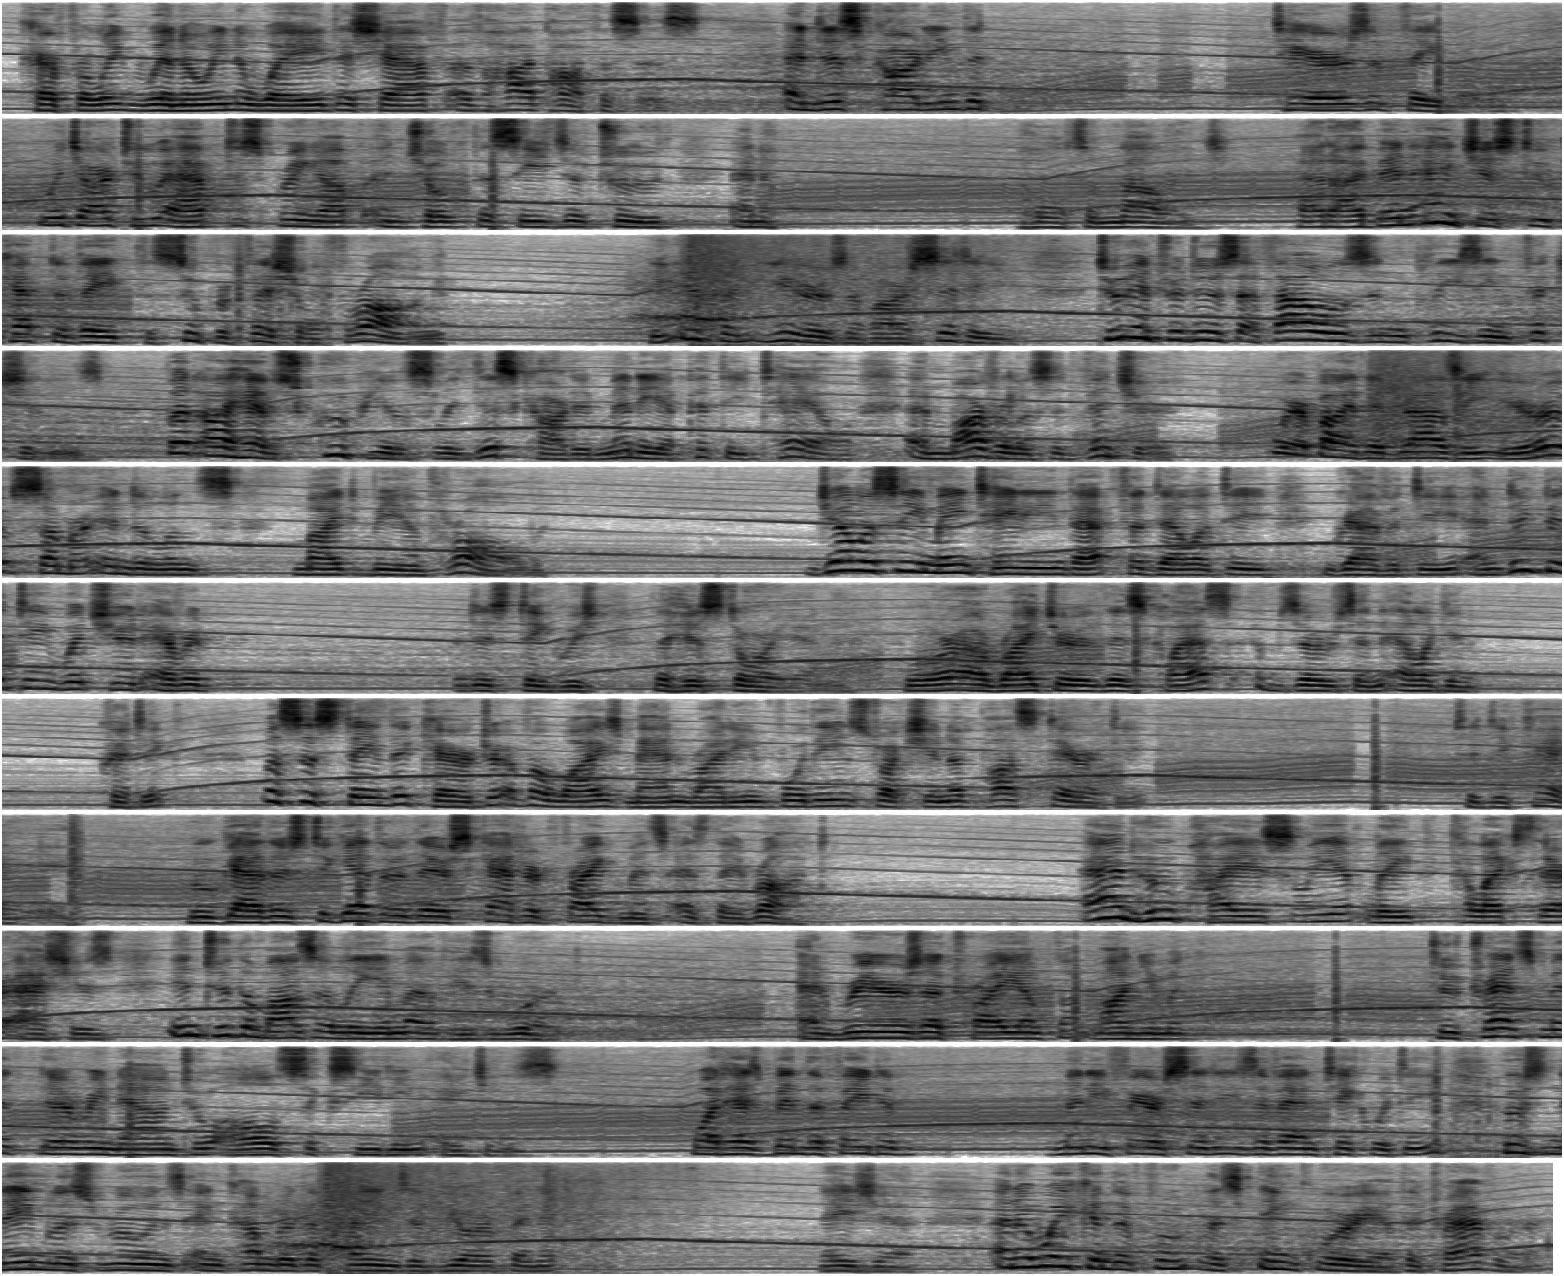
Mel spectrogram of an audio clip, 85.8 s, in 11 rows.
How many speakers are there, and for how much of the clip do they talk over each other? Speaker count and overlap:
1, no overlap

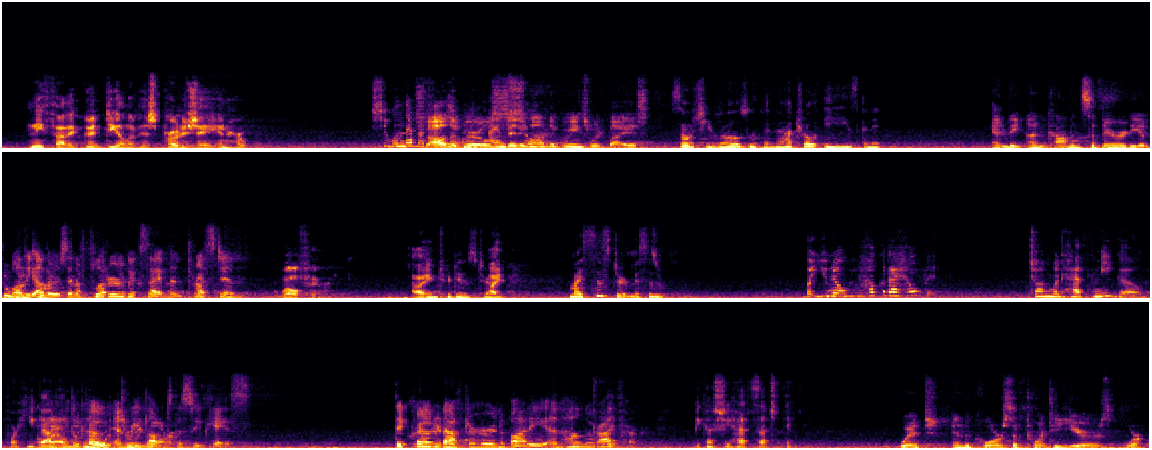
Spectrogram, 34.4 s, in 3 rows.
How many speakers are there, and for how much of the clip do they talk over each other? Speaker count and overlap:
6, about 14%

